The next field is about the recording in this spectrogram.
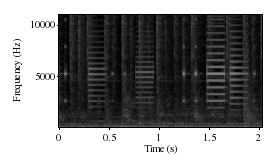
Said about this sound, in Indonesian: telepon saya berbunyi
